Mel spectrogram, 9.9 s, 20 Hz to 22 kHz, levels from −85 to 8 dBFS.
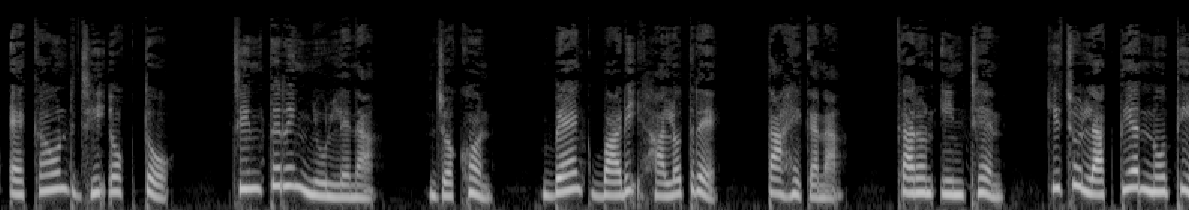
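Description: A speech clip with generation loss throughout. The sound is swirly and hollow, with a smeared, watery texture. Consonant attacks blur instead of landing cleanly. Nothing is present above 16.5 kHz. The damage is heavier than a single lossy encode would leave. The likely cause is repeated MP3 encoding, around five passes, at a rate that fits 64 kbit/s. Each pass requantises on a shifted frame grid, so noise and spectral holes accumulate.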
